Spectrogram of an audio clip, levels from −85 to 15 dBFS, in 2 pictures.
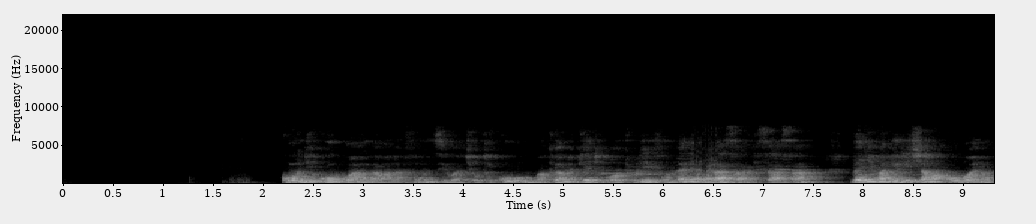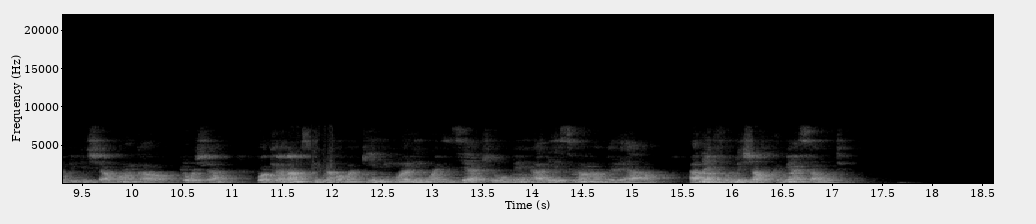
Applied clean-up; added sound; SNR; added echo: neural separator model SepFormer DNS4.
